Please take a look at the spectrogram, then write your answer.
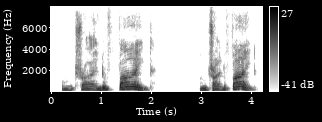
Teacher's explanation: Listen how much find stands out when I make those function words small.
